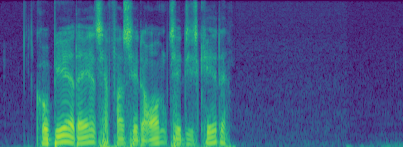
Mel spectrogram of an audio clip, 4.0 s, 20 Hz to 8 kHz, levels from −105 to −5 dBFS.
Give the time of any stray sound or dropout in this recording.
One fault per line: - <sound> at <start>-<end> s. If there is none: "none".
none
